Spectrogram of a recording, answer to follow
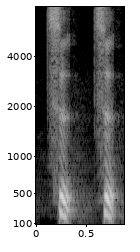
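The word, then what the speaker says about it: つ: Este tsu es literalmente una te y seguido de su. Tsu, tsu.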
